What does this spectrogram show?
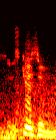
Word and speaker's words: schism: Schism within our family.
